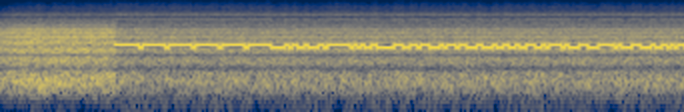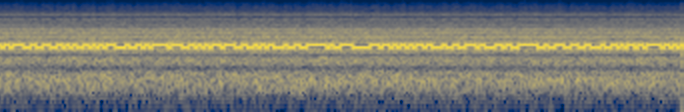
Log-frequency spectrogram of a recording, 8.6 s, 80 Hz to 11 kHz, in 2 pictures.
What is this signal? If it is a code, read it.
RTTY (45.45 baud, 170 Hz shift), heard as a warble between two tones, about 1440 Hz centre, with radio static. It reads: STPHA LGZMZ FUISY XUYUR VBTJF CNVLI …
